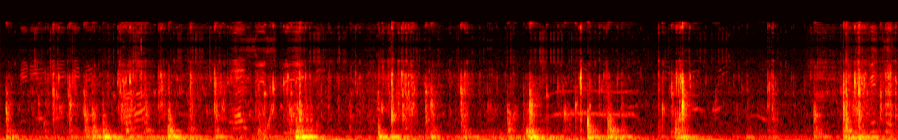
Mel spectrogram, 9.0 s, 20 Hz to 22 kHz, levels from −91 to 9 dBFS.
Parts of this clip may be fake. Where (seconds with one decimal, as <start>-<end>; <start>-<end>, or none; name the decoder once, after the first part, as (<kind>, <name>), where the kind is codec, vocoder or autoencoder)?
1.8-2.6 (vocoder, Vocos); 3.1-3.8; 4.9-6.9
